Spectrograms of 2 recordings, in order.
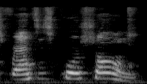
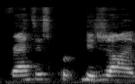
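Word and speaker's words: Francis Kurkdjian: pronounce his name and apparently it's francis corson that's it it's not francis bijan it's francis for francis corson and um he was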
